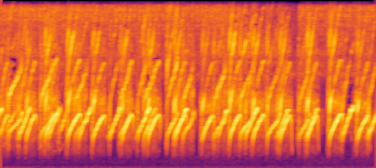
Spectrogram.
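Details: White-rumped munia chicks in a garden nest, hungry while parents feed them, give a dense, rapid stream of thin, high, downslurred chirps, several per second and overlapping, with no other sounds.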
